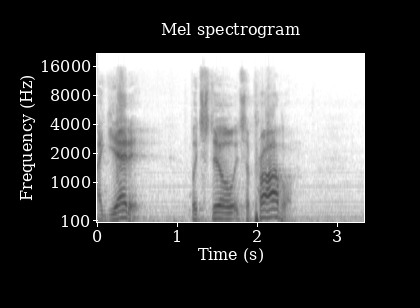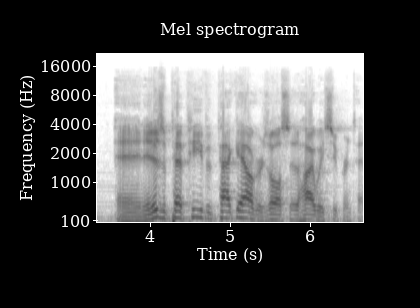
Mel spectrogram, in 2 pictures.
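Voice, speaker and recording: In a room with audible echo, a man with an American accent speaks fairly quickly, his fairly high pitch showing ordinary variation and his tone bright and sharp. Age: 60s. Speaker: resident speaking at public comment. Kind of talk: public comment at council meeting. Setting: council meeting room. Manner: conversational, rambling storytelling.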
